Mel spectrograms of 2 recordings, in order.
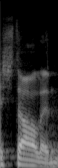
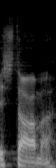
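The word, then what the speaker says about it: Starmer: It's not K Stalin. That's the bit. K Starmmer. That's right.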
